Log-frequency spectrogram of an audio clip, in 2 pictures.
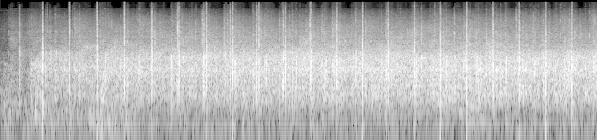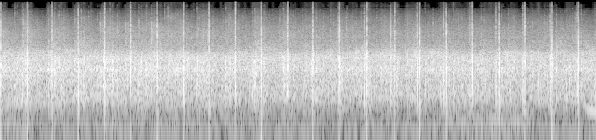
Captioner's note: applause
